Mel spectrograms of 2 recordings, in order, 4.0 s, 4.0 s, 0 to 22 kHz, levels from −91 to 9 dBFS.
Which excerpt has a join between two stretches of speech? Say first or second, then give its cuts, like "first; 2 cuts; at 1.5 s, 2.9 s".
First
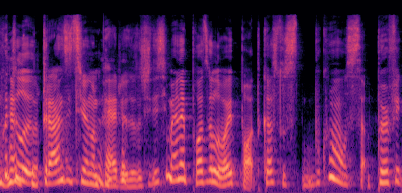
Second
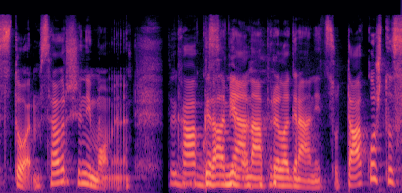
second; 1 cut; at 1.8 s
